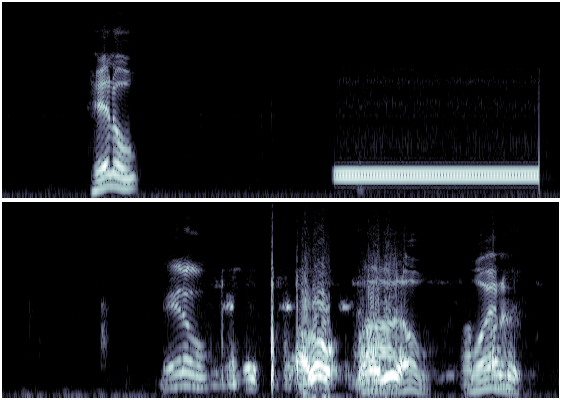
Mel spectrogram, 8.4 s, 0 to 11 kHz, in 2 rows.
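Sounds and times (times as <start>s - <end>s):
speech: 0.6s - 1.1s, 5.4s - 8.2s
loud telephone ringing tone for a call-in line: 2.5s - 4.0s.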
